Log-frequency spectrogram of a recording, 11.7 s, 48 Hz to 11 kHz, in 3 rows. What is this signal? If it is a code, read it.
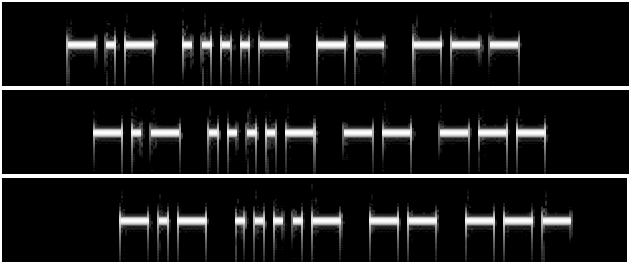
Morse code, heard as a keyed tone, about 19 wpm, 700 Hz. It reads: K4MO K4MO K4MO
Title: USA Call Signs - 4 Characters - Repeated 3x - 20wpm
